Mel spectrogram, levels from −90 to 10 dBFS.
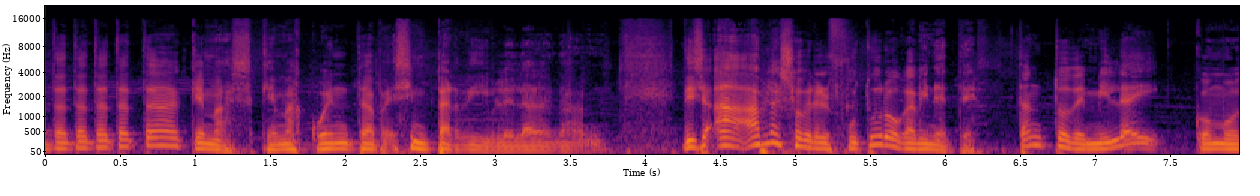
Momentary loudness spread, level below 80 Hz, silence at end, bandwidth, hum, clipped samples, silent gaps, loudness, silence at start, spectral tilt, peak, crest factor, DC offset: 11 LU; -42 dBFS; 0 s; 16 kHz; none; under 0.1%; none; -28 LUFS; 0 s; -6 dB/octave; -10 dBFS; 18 dB; under 0.1%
